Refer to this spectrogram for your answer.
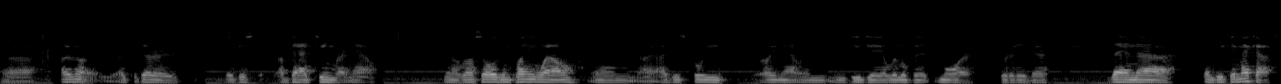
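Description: Gravelly low man on a tinny line. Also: little pitch movement. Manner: halting, with many restarts and fillers, teasing. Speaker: co-host. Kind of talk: casual fantasy football chat. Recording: tinny phone-like line with faint noise.

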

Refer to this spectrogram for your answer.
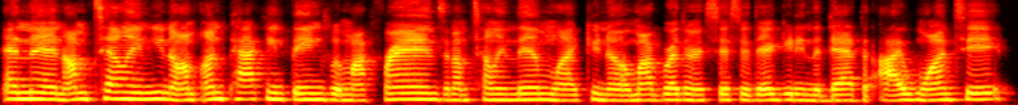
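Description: A woman's voice: lowish voice, brisk. A woman, a podcast co-host telling a personal story in casual, earnest speech and acting out the dialogue. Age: 20s. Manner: earnest, animated retelling with quoted dialogue.

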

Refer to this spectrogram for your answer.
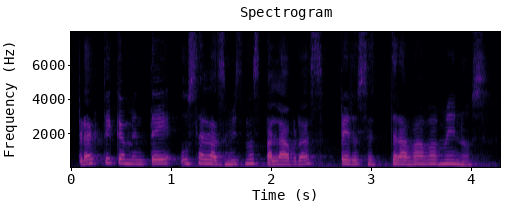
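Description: A woman's voice: on the high side, fairly even intonation, measured pace, dark tone, slightly rough. A woman from Mexico with a Mexican accent hosting a podcast, chatty and opinionated, with an occasional self-mocking laugh. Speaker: podcast host. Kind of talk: casual podcast commentary.

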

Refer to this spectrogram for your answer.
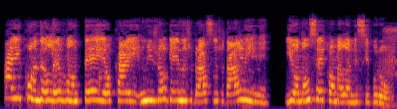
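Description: On a low-quality recording, a young podcast guest with a Brazilian Portuguese accent relates her own story with lively, casual energy, doing the voices of the other people involved. She has a high voice and talks at a normal speed.

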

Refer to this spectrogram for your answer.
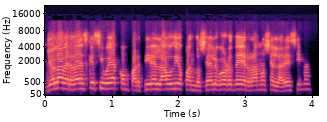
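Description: A man's voice: high-pitched, steady tone, fast, dry recording. A young man co-hosting a football podcast as an emotional fan, chatting casually and repeating his phrases. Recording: roomless dry, slightly dull lo-fi audio.

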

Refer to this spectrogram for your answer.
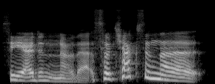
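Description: A woman's voice: fairly low pitch, sing-song, moderate pace, fairly bright tone. A young American woman from the United States, a podcast guest chatting casually, rambling with many fillers and frequent laughter. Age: young adult.

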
